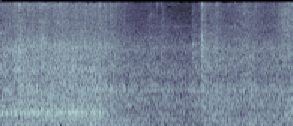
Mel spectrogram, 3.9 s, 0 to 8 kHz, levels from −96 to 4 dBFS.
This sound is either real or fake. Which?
real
